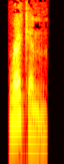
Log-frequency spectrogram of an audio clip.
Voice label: "reckon", voice, english

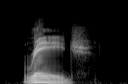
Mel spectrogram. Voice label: "rage", english

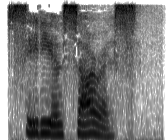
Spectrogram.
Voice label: "cetiosaurus", English

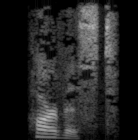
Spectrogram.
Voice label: "harvest", English, spelling

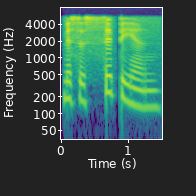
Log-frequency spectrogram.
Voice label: "Mississippian", English

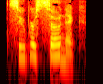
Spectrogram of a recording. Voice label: "supersonic", English

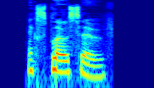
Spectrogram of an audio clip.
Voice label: "explosive", spelling

